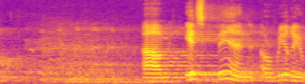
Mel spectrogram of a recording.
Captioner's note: audience chuckles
